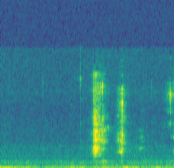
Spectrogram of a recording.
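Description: Near silence: room tone, with two faint short clicks a little over a second in.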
